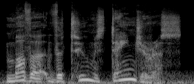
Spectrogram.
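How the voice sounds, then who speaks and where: An actor playing an earnest, courtly prince, speaking formally in a video game drama. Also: male voice, on the high side, big pitch swings, normal speed, slight background noise. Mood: concerned.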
